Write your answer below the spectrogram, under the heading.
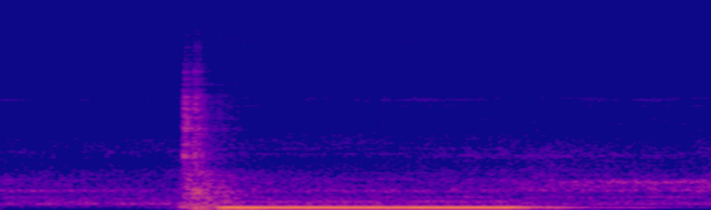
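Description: Film sound effect for a steaming machine: a brief sliding tone about one and a half seconds in, then a loud deep hum with a hiss of steam over it for about two and a half seconds, fading away.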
